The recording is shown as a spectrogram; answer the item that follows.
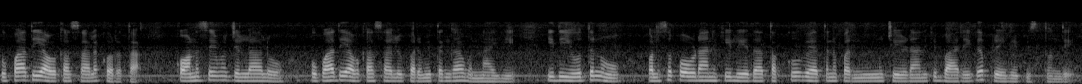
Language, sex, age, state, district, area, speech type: Telugu, female, 60+, Andhra Pradesh, Konaseema, rural, spontaneous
